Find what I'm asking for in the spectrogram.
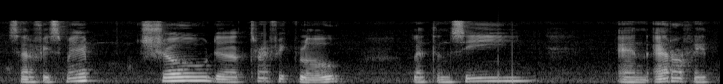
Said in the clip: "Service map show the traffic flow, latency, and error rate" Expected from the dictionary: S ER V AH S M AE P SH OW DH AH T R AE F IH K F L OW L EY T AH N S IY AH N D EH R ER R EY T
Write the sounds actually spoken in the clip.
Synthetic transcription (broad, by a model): S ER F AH S M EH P SH OW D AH T R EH F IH K F L OW L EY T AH N S IY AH N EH R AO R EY T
